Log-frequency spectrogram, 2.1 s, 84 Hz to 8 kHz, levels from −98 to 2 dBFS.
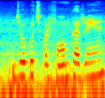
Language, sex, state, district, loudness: Hindi, female, Uttar Pradesh, Varanasi, -15 LUFS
